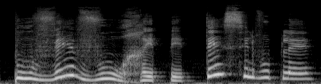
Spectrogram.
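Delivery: slow, syllable-by-syllable question; slow teaching demo. Shown as a demonstration. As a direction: model the question slowly. Teacher models phrase slowly. (pergunta modelo, bem devagar)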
